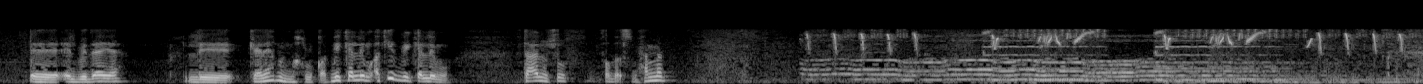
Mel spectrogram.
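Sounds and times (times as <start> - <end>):
speech: 0.3 - 6.8
small birds chirping: 8.0 - 14.2
steady humming tone: 8.0 - 14.2.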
